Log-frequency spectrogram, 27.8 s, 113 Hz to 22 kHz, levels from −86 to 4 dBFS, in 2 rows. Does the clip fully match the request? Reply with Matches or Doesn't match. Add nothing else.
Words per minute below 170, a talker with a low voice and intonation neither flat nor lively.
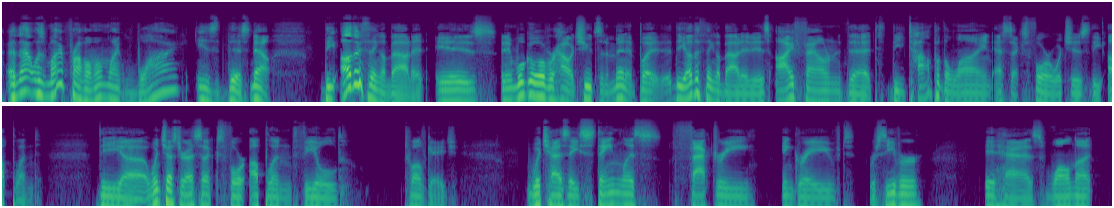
Matches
